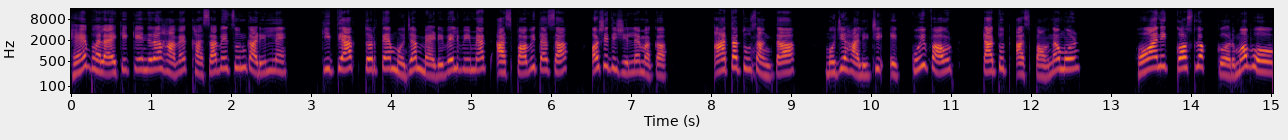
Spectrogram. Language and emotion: Goan Konkani, angry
